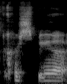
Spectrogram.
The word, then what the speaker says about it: Crispina: So my name is Crispina. It's spelled C-R-I-S-P like in Peter, I-N-A. And when people mishear it when I'm being introduced, I often tell them it sounds like a breakfast cereal.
